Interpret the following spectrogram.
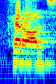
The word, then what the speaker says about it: Kohlrausch: Heading डालिए खेरॉल्स law, heading डालिए खेरॉल्स लॉ। के स्पेलिंग ध्यान से देखिएगा, KOHLRAUS CH apostrophe S लॉ, खेरॉल्स लॉ, खेरॉल्स लॉ।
